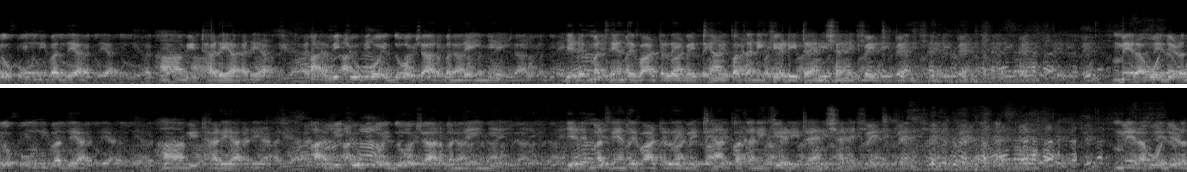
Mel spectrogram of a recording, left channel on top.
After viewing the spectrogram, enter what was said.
خون ہی بدیا ہاں بھی ٹھڑیا بھی چوپو 2-4 بندے ہی ہیں جڑے متھیاں تے واٹ لے بیٹھے ہیں پتہ نہیں کیڑی ٹینشن بیٹھی میرا وہ جڑا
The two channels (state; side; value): normal; both; correlation 0.39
